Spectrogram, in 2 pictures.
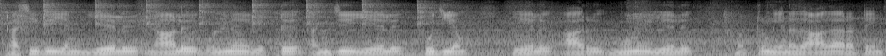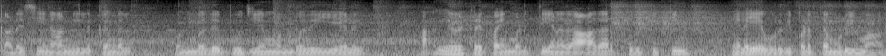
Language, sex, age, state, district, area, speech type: Tamil, male, 30-45, Tamil Nadu, Madurai, urban, read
